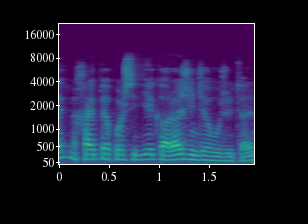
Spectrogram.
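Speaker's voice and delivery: usual speaking voice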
